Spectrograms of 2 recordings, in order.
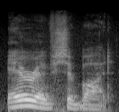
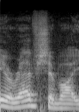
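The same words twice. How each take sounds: First: The stress is on the first syllable of erev. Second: The stress is on the last syllable of erev. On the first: The speaker calls it right. "you say Erev Shabbat. Can you hear how the accent is on the first syllable?" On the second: The speaker calls it wrong. "You don't say"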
